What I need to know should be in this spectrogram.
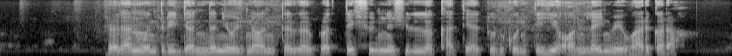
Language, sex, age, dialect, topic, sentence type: Marathi, male, 18-24, Varhadi, banking, statement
